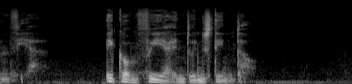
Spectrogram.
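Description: A young woman speaks calmly in reply.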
